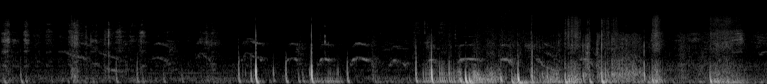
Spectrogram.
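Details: Lively female Japanese Chin puppy, whining and yelping in short high rising and falling cries, clustered around the middle, with panting and handling noises and faint speech between.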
